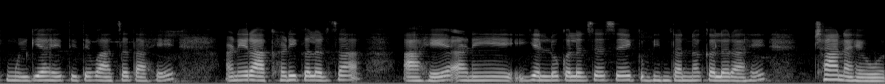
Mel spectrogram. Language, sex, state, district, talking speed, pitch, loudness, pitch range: Marathi, female, Maharashtra, Pune, 140 wpm, 185 Hz, -24 LUFS, 180-195 Hz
